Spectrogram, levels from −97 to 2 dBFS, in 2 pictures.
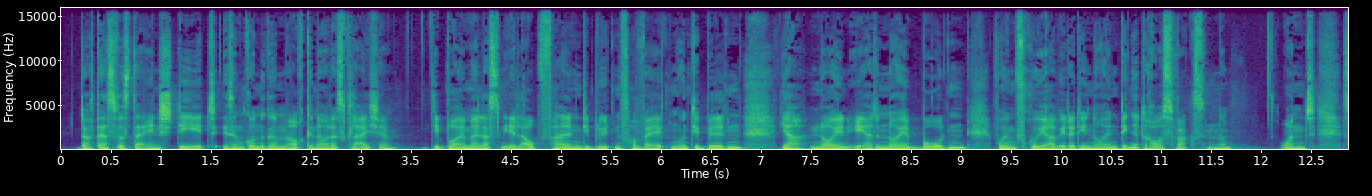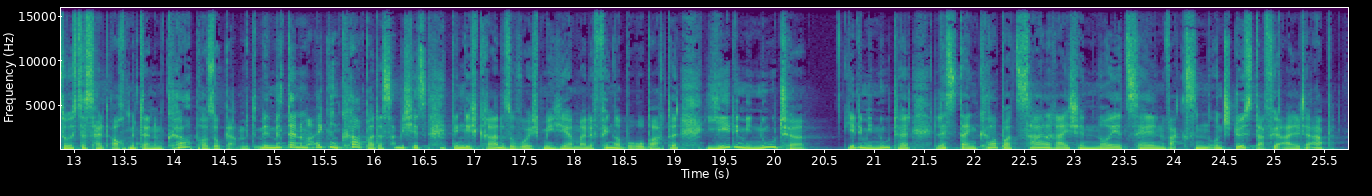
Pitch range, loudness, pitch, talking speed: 120-160 Hz, -19 LUFS, 135 Hz, 200 wpm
